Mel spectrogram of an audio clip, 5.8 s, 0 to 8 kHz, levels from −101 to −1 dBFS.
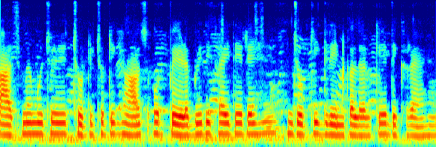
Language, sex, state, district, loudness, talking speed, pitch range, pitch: Hindi, female, Uttar Pradesh, Budaun, -18 LUFS, 215 wpm, 160-180 Hz, 175 Hz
